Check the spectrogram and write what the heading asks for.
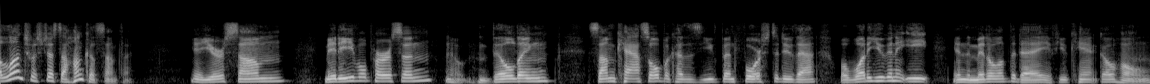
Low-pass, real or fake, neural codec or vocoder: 7.2 kHz; fake; codec, 16 kHz in and 24 kHz out, 1 kbps, XY-Tokenizer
